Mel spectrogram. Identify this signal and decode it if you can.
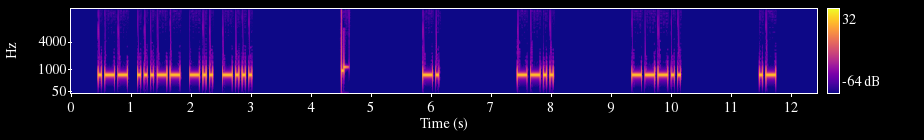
Morse code, heard as a keyed tone, about 22 wpm, spaced as for 9 wpm, 700 Hz. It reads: W3DB NZ8A
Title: USA Call Signs - 8x Character Spacing - 22wpm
